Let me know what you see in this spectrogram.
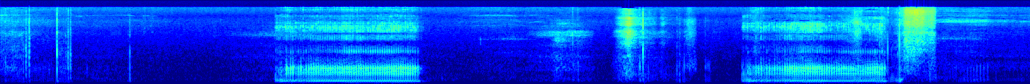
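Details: Shih Tzu dog snoring in its sleep: two long, buzzing snoring breaths in a quiet room with softer noises between them.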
